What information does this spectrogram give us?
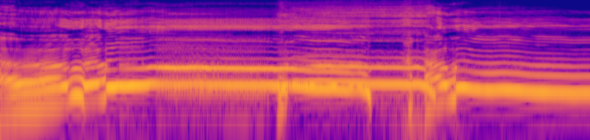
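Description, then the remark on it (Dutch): A person mimics a wolf howl with a long, wavering vocal wail that rises and dips in pitch, loud for several seconds with brief breaks and yelps. “En wat denk je van zijn gehuil? Gejank. Ja. Gaan we dat nu nadoen?”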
